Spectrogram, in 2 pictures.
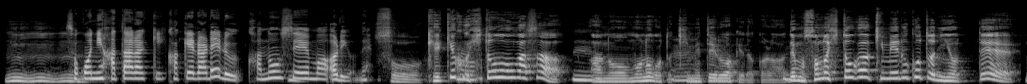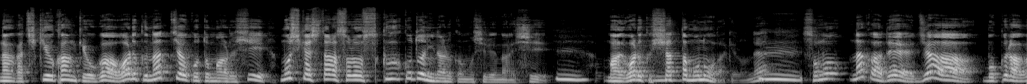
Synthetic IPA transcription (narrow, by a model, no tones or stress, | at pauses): ɯ̟̃ːɴɯ̟̃ɴ̃so̞ko̞ɲ̟ihat̪aɾakʲikake̞ɾaɾe̞ɾɯ̟kʰano̞ːse̞ːmo̞ʔa̰ɾɯ̟jo̞̰ne̞so̞ːke̞kʲːo̞kɯ̟çi̥t̪o̞ɡasaːno̞mo̞no̞ɡo̞t̪o̞kʲime̞t̪e̞ɾɯ̟β̞ake̞d̪a̰ka̰ɾa̰d̪e̞mo̞so̞no̞çi̥t̪o̞ɡakʲime̞ɾɯ̟ko̞t̪o̞ɲ̟ijo̞t̪ːe̞nãŋkat͡ɕi̥kʲɨːkãŋkʲo̞ːɡaβ̞aɾɯkɯ̟natt͡ɕaɯ̟ko̞t̪o̞mo̞aɾɯ̟ɕimo̞ɕi̥kaɕi̥t̪aɾaso̞ɾe̞o̞sɨ̥kɯ̟ːko̞t̪̬o̞ɲ̟inaɾɯ̟kamo̞ɕiɾe̞na̰ḭɕḭmaβaɾɯ̟kɯ̟ɕiat̪ːamo̞no̞d̪a̰ke̞d̪o̞neso̞no̞nakad̪e̞d͡ʑaːbo̞kɯ̟ɾaɡ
